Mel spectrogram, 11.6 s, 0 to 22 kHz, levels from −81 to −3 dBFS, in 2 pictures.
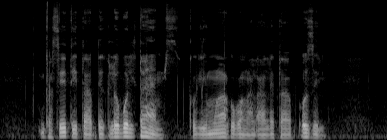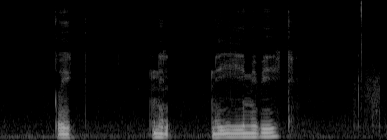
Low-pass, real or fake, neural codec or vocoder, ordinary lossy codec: none; fake; vocoder, 44.1 kHz, 128 mel bands, Pupu-Vocoder; none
